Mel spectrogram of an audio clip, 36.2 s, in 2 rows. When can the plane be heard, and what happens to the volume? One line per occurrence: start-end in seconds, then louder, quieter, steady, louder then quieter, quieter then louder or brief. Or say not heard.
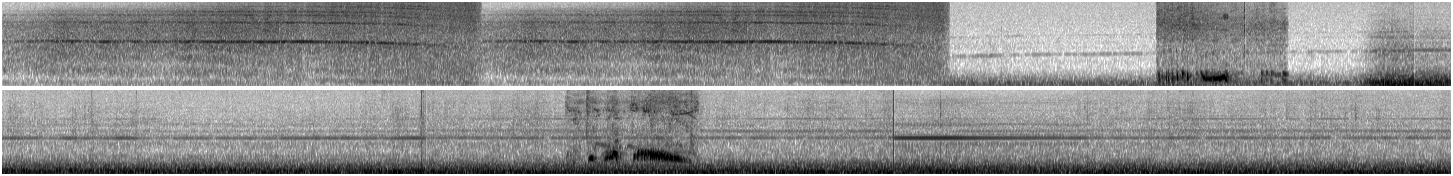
0.0-36.1 louder.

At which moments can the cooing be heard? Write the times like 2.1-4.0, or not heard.
14.4-16.1, 25.1-26.8.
